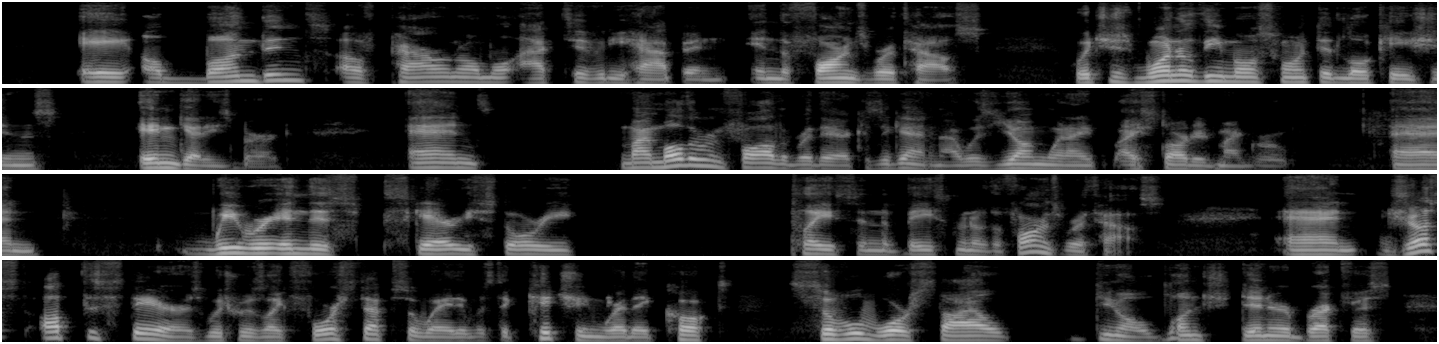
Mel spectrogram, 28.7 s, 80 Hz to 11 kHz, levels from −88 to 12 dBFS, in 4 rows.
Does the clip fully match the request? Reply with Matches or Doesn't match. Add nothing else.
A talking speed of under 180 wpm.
Matches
